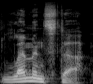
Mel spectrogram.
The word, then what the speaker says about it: Leominster: Well, in fact, we found out that Matt is originally from Leominster, Massachusetts, and I only know how to pronounce that because I went to design school at Fitchburg State University, right next door. So if you're a local, it's technically pronounced Leominster.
